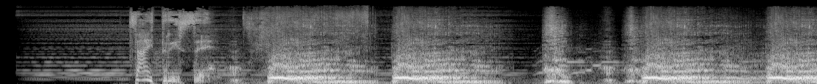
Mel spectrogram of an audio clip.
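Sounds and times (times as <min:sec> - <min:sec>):
speech: 0:01.3 - 0:03.7
tiger roaring: 0:02.3 - 0:08.1.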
